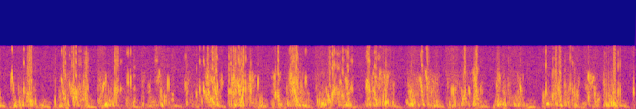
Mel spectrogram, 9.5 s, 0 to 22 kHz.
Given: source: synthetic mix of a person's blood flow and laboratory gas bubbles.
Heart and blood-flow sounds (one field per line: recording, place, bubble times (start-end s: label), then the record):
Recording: Doppler ultrasound of blood flow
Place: precordium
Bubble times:
0.00-0.07 s: bubbles
0.14-0.58 s: bubbles
0.81-0.88 s: bubbles
0.91-1.39 s: bubbles
1.46-1.85 s: bubbles
1.91-2.06 s: bubbles
2.12-2.65 s: bubbles
2.77-3.36 s: bubbles
3.42-3.99 s: bubbles
4.05-4.67 s: bubbles
4.73-5.32 s: bubbles
5.48-5.96 s: bubbles
6.09-6.63 s: bubbles
6.69-7.29 s: bubbles
7.42-7.89 s: bubbles
8.13-8.72 s: bubbles
8.76-9.37 s: bubbles
9.48-9.54 s: bubbles
From the record:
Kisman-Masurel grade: 343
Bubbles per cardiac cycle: rolling drumbeat, 9 or more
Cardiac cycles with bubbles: 100%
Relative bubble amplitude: loud (0.450 to 0.775)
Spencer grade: 3 (all of the cardiac periods contain showers or single bubble signals, but not dominating or overriding the cardiac motion signals)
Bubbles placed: anywhere in the cardiac cycle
